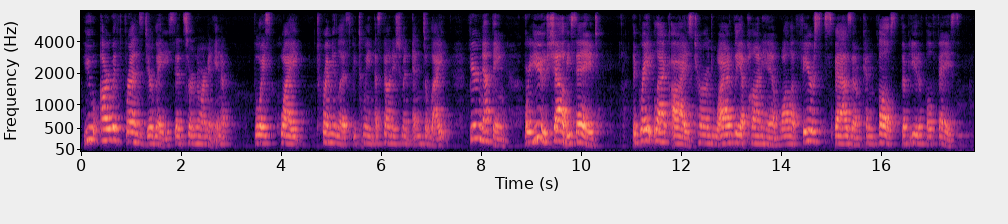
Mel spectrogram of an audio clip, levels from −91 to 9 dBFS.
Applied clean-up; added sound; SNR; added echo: none; none; none; reverberation time 0.8 s.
